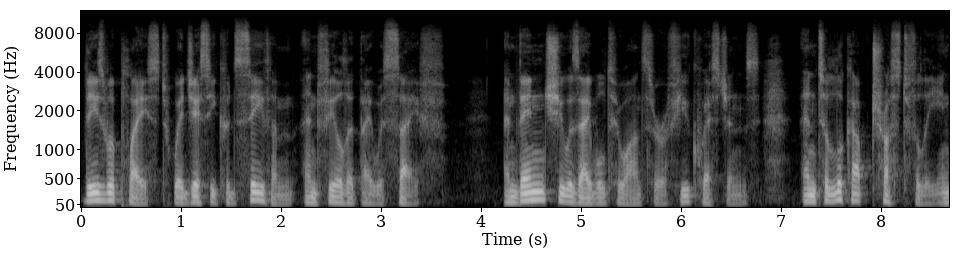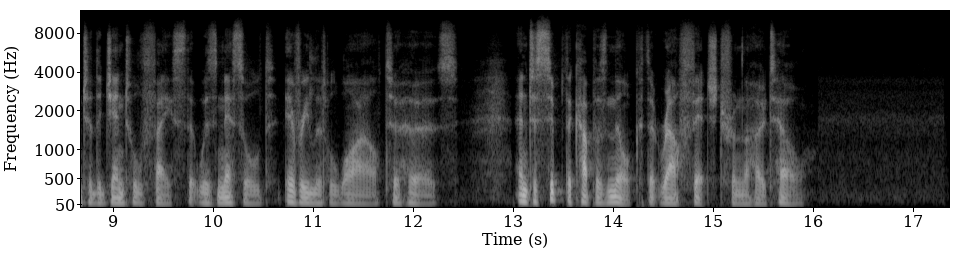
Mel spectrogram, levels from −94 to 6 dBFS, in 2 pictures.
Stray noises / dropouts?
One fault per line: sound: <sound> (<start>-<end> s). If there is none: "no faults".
no faults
